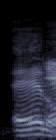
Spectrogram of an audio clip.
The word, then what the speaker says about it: annals: I don't think I don't think the annals annals of annals of history.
